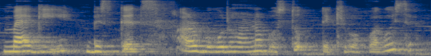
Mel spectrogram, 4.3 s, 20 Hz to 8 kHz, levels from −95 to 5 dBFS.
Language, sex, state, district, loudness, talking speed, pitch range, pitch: Assamese, female, Assam, Sonitpur, -19 LUFS, 125 wpm, 255-280 Hz, 265 Hz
